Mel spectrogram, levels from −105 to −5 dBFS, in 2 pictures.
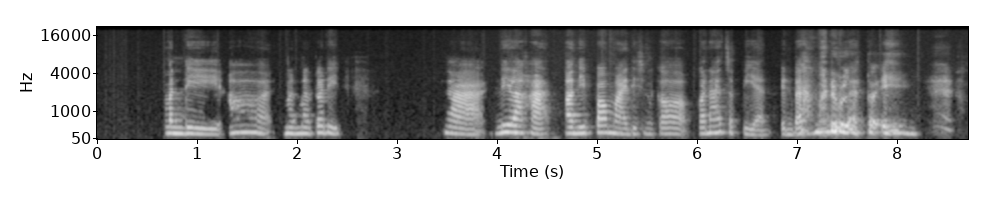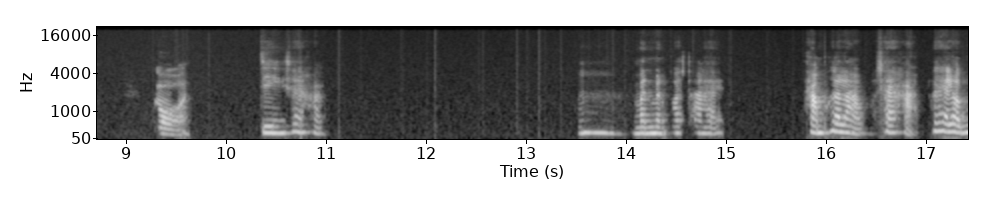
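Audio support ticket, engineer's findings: Regular clicks in the speech, about every 2.05 s from 0.49 s to 16.9 s. Likely clock drift buffer slips: two devices on independent clocks, mismatched by around 200 ppm, buffer periodically dropping or repeating roughly 15 samples.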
